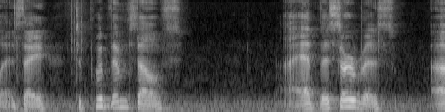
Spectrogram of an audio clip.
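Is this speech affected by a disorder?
Yes: cerebral palsy; speaks slower at times.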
